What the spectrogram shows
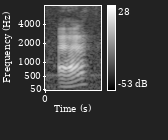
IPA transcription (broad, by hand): e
